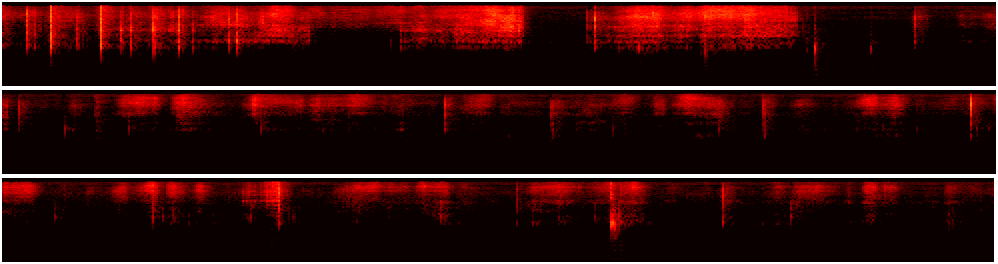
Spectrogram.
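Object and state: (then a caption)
Paper page of a large hardcover book. Long nails and fingertips scratch and rub across the Black Pearl page of a large illustrated Pirates of the Caribbean hardcover book, held upright and open on its thick stack of printed paper pages. Dense bright scratching bursts fill the first few seconds. Quieter, scattered sharp nail clicks and soft rubs follow.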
